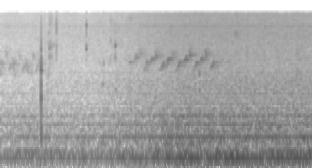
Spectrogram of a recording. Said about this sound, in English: The birds sound lovely. I have my door open, so whatever is outside, you can hear. Can you hear the wind blowing, the cars driving by?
